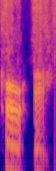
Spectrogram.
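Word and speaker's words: כוח: hear two vowels and contemporary speakers of Hebrew really do hear it as two syllables, koach. I'm sorry, without the glottal stop in the middle, right? There's no aleph there, koach. One vowel flows right into the other.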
